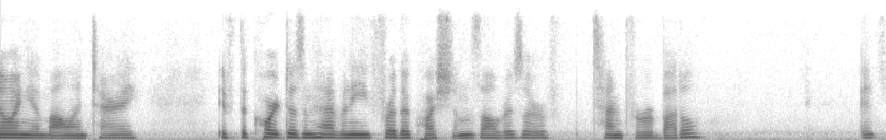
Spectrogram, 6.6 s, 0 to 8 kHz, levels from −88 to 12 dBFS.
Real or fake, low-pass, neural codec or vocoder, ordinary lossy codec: fake; 7.2 kHz; codec, 24 kHz, 0.9 kbps, WavTokenizer, large speech release; Opus, 24 kbps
